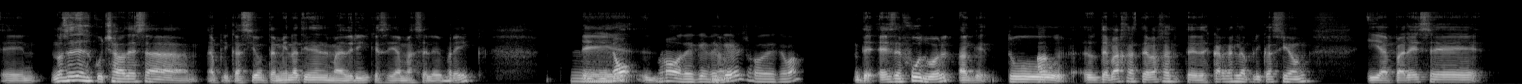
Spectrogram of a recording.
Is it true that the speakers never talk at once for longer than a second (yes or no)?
yes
